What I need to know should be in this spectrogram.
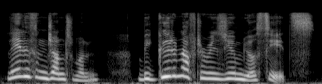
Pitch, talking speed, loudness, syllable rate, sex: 270 Hz, 185 wpm, -17 LUFS, 5.9 syllables/s, female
